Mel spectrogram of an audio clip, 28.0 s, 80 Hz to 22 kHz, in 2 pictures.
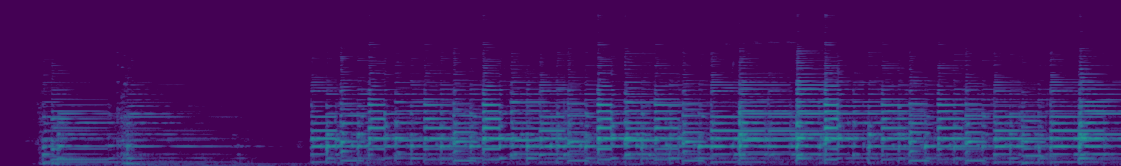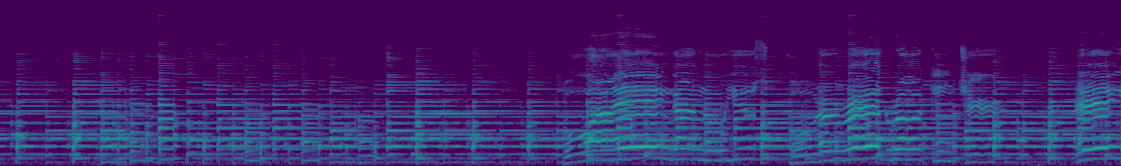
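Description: Banjo played solo: a few notes ring and die away, then steady picked playing begins about four seconds in. A man's singing voice joins over the banjo about 21 seconds in.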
